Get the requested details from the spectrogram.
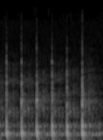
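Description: Someone knocks again on the door of a house: six quick, evenly spaced knocks, steady in rhythm and moderately quiet, with a hollow thud to each rap and no voices.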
